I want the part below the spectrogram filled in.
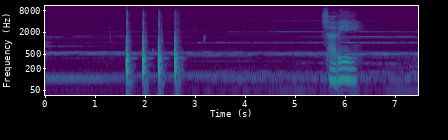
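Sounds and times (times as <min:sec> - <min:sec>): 
faint steady hum: 0:00.0 - 0:07.4
knocking on a bedroom door: 0:01.6 - 0:02.8
speech: 0:05.6 - 0:06.3.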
